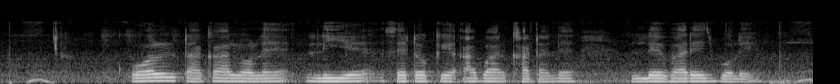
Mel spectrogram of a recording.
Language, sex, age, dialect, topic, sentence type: Bengali, male, 18-24, Jharkhandi, banking, statement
